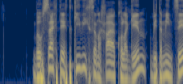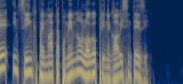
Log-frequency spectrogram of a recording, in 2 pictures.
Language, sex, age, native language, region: Slovenian, male, 18-29, Slovenian, Southeast Slovenia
